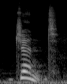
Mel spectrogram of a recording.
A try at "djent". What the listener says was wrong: There's a D in it.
